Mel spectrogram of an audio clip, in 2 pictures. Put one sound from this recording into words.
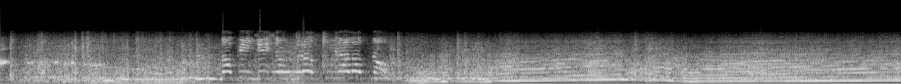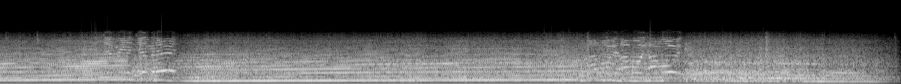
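A car engine hums and revs up through the gears as the car drives along.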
